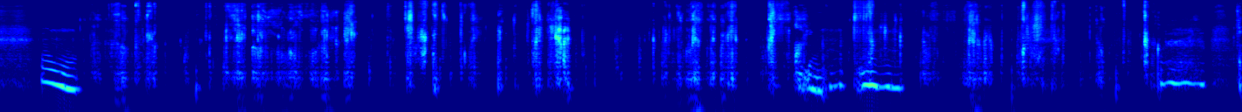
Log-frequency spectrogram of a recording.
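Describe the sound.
Someone eating food, with many crisp, crunchy bites and chews in an uneven stream, while people speak briefly now and then.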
